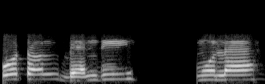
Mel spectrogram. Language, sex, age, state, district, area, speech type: Nepali, female, 60+, West Bengal, Kalimpong, rural, conversation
